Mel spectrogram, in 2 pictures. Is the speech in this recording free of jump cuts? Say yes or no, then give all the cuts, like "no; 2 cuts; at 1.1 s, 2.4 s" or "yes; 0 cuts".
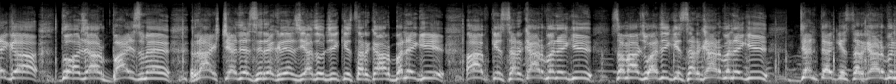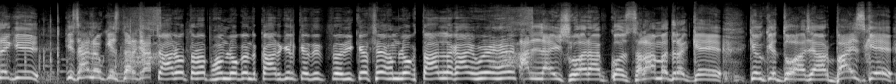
no; 2 cuts; at 10.5 s, 14.2 s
